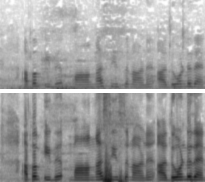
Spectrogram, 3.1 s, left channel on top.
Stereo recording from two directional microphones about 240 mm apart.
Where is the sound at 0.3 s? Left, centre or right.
Right.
